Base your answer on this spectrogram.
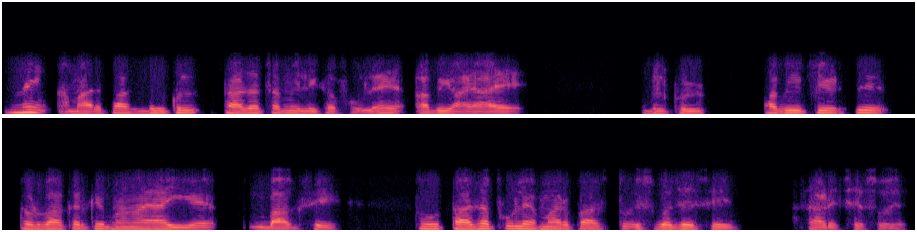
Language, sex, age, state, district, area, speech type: Hindi, male, 18-30, Rajasthan, Jodhpur, rural, conversation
